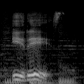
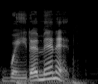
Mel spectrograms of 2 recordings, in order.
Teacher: Americans often don't pronounce the letter T in phrases such as it is as a hard T. When it's between two vowels, it becomes soft, almost like a D sound, so it sounds like it is. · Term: flap T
